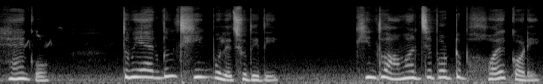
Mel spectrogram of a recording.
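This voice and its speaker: Mellow higher female voice, acted timid cartoon village wife, plaintive, confiding, faint noise. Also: lively intonation, moderate pace. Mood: anxious agreement. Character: worried, timid village wife gossiping about an extortionist headman. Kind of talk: Bengali cartoon story dialogue.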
